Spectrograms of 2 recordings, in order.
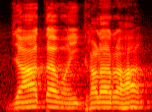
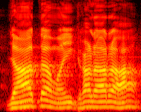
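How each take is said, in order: Both takes have the same delivery.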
